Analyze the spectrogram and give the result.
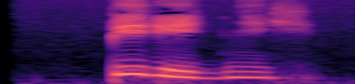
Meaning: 1. front, fore, foremost 2. first 3. anterior
- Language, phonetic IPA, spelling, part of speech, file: Russian, [pʲɪˈrʲedʲnʲɪj], передний, adjective, Ru-передний.ogg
